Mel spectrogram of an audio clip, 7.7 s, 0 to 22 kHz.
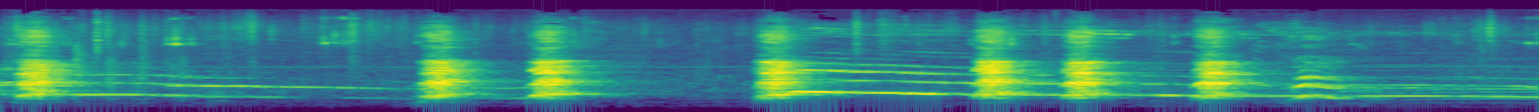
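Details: On their first outing on 18 January 2015, Bull Terrier puppies give drawn-out, slowly falling whines broken by sharp yelps, one brief pause, then overlapping cries.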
